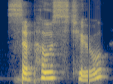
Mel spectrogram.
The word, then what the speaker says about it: supposed to: at supposed to and notice when i pronounce supposed to um the d sound and the t sound become kind of like one sound so when i speak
